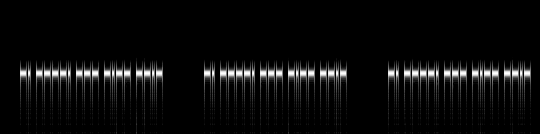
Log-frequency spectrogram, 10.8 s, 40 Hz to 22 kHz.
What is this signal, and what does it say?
Morse code, heard as a keyed tone, about 30 wpm, 700 Hz. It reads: N9OYQ N9OYQ N9OYQ
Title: USA Call Signs - 5 Characters - Repeated 3x - 30wpm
